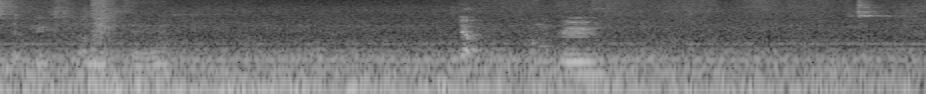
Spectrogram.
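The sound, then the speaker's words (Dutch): A train rumbles steadily while braking to a stop at Nijmegen-Lent station in the Netherlands, heavy low noise filling the carriage, with a few brief high squeals of the brakes and a faint murmur of voices underneath. “De trein remt af en stopt.”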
